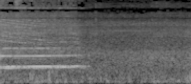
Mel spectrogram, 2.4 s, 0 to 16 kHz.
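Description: R188 subway train running on elevated track, its electric propulsion whining at a steady pitch over the rumble of the wheels. The whine cuts off about a second in, leaving the rumble and light knocks.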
